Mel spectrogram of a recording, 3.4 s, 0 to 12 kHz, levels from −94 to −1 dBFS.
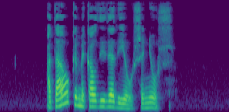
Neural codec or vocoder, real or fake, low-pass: none; real; 10.8 kHz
